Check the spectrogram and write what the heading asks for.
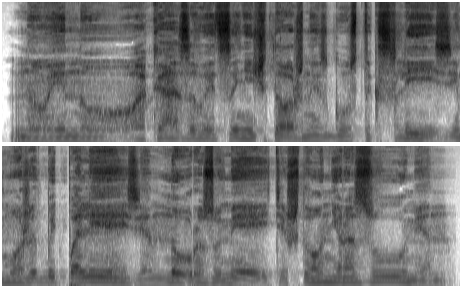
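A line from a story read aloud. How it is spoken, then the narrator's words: Weaver purring. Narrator (Russian): мурлыкал ткач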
